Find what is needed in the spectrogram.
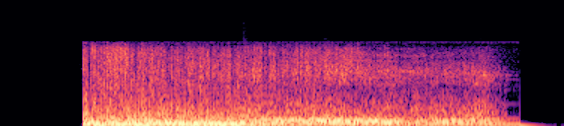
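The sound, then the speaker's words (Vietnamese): Explosions rumbling inside a sealed secret chamber whose walls shake: a loud, continuous deep roar that bursts in abruptly, churns steadily for about three seconds, then fades out quickly, heard alone. “Bên trong mật thất, tiếng nổ ầm vang không ngừng, bốn vách tường xung quanh cũng kịch liệt chấn động.”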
